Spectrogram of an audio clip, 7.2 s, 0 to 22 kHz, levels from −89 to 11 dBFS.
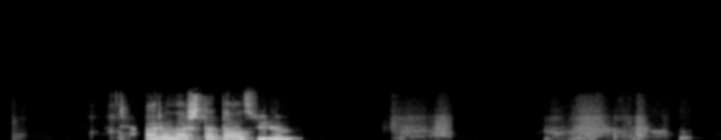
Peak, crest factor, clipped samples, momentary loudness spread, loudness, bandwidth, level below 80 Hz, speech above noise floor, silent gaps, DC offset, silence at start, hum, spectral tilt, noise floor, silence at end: -2 dBFS; 18 dB; under 0.1%; 25 LU; -14 LUFS; 7.8 kHz; -60 dBFS; 75 dB; none; under 0.1%; 1.2 s; none; -4.5 dB/octave; -88 dBFS; 0.35 s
